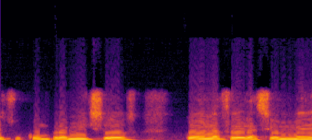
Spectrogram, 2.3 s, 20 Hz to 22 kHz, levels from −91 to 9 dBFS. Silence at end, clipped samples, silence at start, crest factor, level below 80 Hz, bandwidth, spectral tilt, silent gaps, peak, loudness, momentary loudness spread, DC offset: 0 s; under 0.1%; 0 s; 8 dB; -50 dBFS; 8.2 kHz; -5.5 dB/octave; none; -4 dBFS; -12 LUFS; 6 LU; under 0.1%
